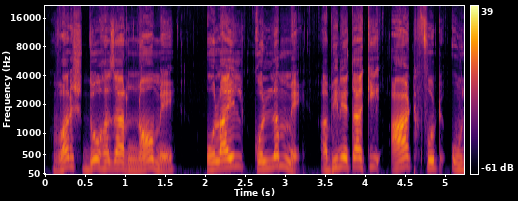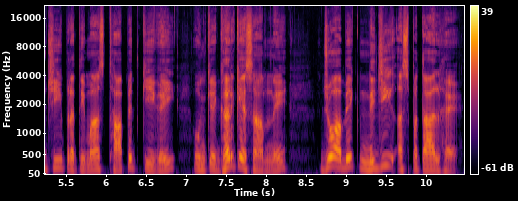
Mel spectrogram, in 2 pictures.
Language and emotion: Hindi, neutral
